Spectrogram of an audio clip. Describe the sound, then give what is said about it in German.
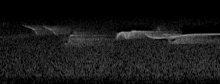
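Continuous high-pitched birdsong and chirping from several birds in a forest, growing louder halfway through, over a soft outdoor ambience with no voices. “Die Vögel zwitschern.”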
